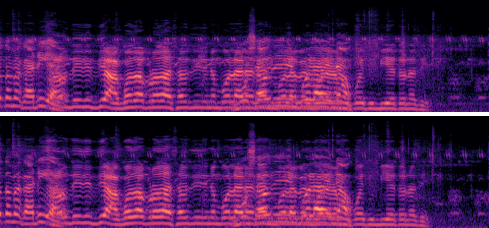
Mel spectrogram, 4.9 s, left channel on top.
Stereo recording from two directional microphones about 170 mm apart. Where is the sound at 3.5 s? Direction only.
55° right (ahead or behind).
